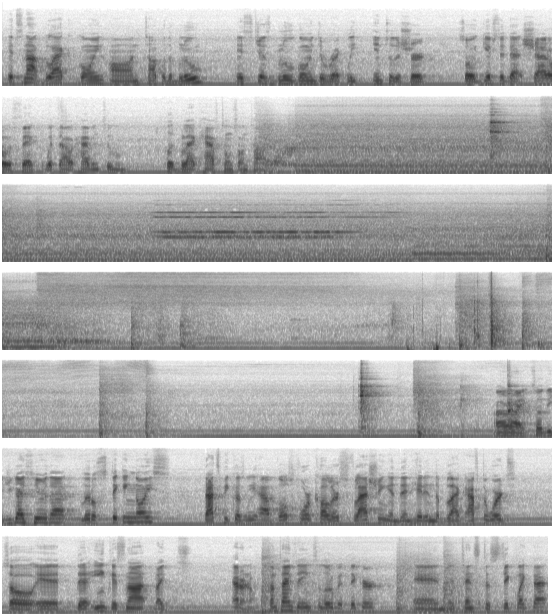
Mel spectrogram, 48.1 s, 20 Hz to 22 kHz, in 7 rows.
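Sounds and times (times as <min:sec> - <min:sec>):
hiss: 0:21.0 - 0:24.8.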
